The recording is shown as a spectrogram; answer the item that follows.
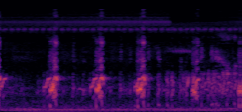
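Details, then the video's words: A female white-breasted waterhen calls with spaced, harsh 'kwak' notes, about five in three seconds, each note short and nasal with a slight upward inflection. "burung wak wak betina suka memanggil.."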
